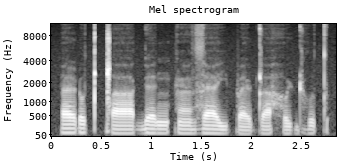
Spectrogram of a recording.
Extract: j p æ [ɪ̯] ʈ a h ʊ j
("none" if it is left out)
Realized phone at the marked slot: ə̯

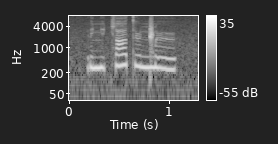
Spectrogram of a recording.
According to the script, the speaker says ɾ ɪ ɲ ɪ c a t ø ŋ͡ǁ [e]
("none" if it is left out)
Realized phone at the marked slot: ø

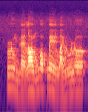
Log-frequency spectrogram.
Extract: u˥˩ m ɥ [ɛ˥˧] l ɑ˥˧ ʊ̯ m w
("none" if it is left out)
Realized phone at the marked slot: ɛ˨˩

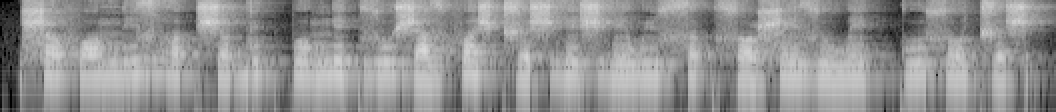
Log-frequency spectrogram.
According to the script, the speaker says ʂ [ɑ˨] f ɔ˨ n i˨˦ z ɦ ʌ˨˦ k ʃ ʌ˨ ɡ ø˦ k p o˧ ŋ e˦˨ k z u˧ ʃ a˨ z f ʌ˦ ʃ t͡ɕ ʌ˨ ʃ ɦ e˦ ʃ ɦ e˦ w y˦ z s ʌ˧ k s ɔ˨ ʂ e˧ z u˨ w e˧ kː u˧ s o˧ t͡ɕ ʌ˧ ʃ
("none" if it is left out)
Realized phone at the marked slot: ʌ˨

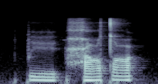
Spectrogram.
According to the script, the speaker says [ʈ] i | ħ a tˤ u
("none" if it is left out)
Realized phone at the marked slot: p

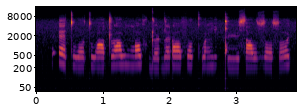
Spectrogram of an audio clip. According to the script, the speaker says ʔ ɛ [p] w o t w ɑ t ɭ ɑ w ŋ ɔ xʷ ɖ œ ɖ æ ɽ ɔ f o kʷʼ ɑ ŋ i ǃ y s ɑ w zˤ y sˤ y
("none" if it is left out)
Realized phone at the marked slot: t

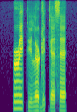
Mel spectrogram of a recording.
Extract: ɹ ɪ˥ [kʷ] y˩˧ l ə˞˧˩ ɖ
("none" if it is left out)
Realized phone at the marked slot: k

